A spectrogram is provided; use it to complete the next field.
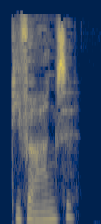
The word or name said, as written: difference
